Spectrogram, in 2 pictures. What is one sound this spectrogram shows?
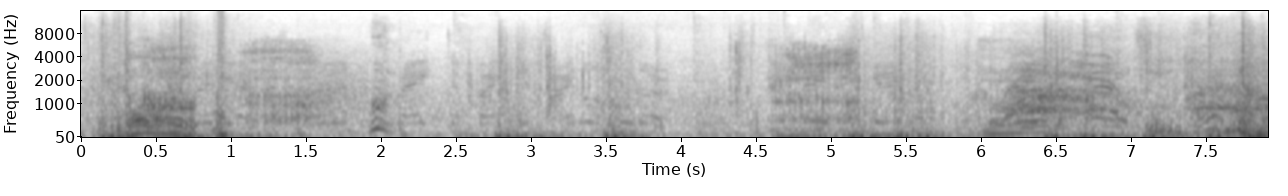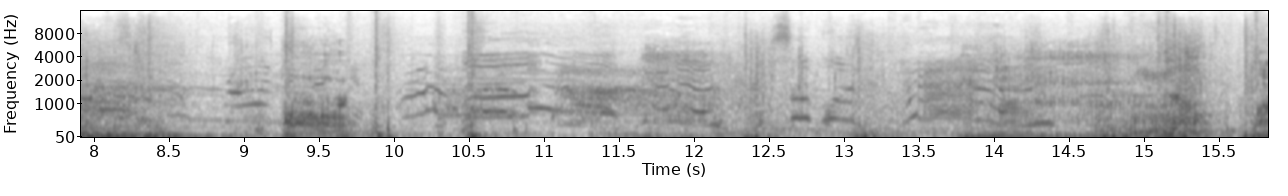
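Fists thump heavily against a creature's body.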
